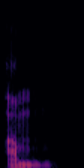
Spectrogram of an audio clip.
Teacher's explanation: Ámbar también es una palabra que tiene dos sílabas, la mayor fuerza de voz está en am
